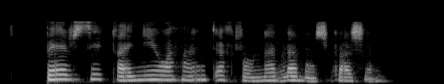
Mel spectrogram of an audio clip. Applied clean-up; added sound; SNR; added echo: neural mask model DeepFilterNet 3.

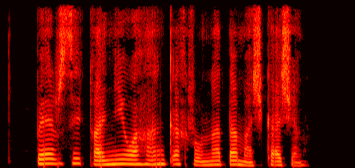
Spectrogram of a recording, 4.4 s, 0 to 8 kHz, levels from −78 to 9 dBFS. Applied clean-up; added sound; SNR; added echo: none; none; none; none.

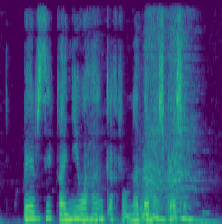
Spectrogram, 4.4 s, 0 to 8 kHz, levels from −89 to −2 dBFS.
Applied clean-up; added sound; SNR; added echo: classical method WPE with log-MMSE.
